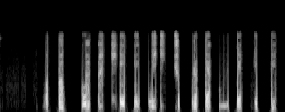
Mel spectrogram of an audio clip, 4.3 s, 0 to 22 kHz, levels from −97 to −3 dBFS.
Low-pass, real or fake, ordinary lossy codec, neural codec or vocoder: 7.2 kHz; real; Opus, 24 kbps; none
